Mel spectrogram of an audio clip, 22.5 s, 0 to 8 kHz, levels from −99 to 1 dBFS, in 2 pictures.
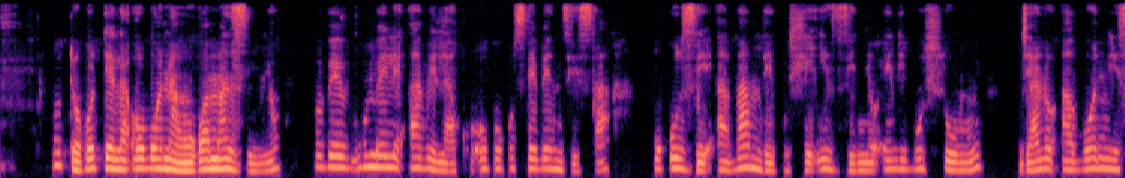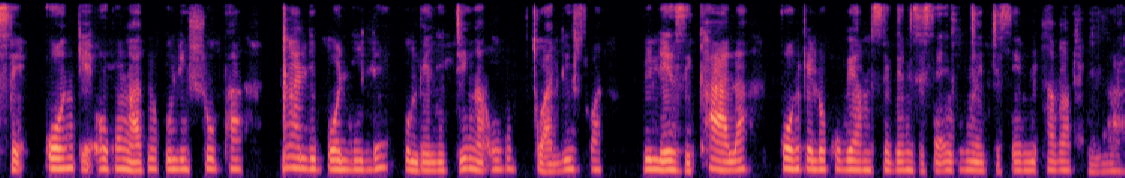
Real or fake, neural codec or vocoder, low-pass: fake; codec, 16 kHz, 16 kbps, FreqCodec, smaller model; 7.2 kHz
